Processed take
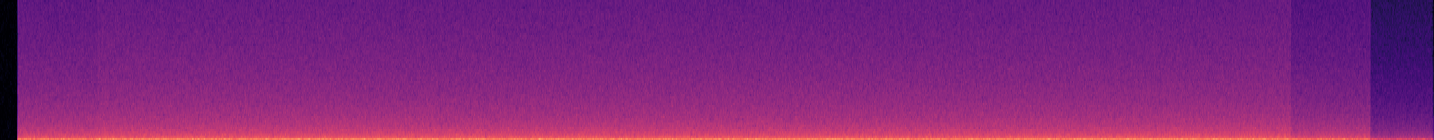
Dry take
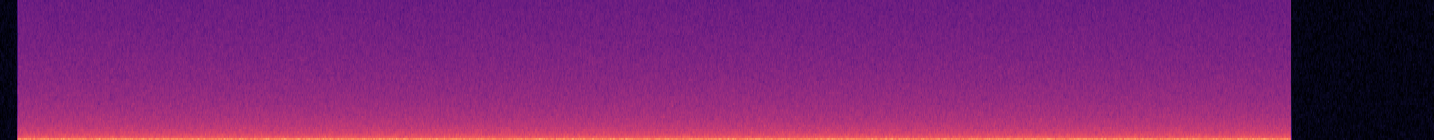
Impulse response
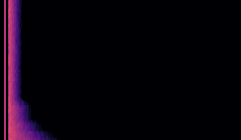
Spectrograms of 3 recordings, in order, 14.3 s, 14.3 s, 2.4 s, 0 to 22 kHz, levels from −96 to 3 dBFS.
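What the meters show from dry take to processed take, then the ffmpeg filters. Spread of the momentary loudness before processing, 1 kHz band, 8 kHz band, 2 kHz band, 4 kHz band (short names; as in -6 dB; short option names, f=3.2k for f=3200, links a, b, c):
1 LU, -1.5 dB, -1.5 dB, -1.0 dB, -1.5 dB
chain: -af "aecho=1:1:796|1592|2388|3184:0.668|0.207|0.0642|0.0199,volume=-3dB"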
